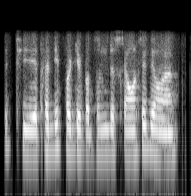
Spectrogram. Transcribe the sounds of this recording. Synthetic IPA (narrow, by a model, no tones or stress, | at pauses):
ʈʰiːkɛt̪ʰəɾʈipʰɔɾʈipəɾsə̃ɳʈ̚ɖɪskãʊ̃ɳʈsid̪eʋãã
